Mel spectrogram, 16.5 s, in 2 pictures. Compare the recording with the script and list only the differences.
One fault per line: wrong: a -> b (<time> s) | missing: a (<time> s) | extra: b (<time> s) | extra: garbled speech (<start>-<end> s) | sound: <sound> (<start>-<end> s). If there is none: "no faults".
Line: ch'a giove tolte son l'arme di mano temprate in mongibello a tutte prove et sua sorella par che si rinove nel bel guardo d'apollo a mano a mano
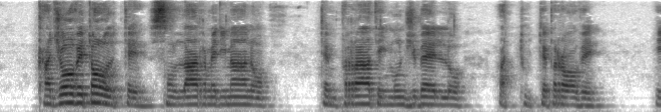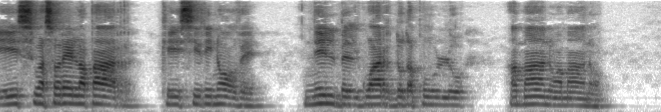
no faults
